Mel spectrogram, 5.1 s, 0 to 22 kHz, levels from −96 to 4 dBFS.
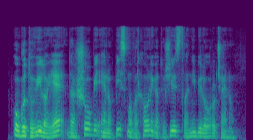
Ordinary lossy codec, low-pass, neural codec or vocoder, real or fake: none; 9.9 kHz; vocoder, 22.05 kHz, 80 mel bands, WaveNeXt; fake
